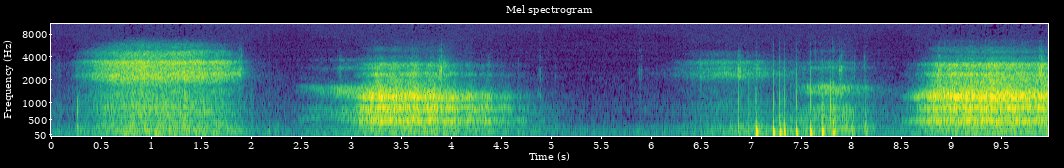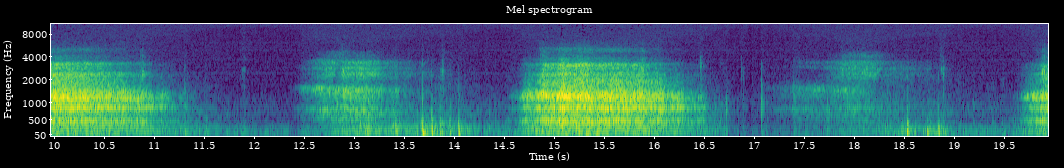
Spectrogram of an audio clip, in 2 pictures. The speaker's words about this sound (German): Und wenn ich das ganz bewusst mache, ist es vielleicht eine Hilfe, wenn ich mit der Nase einatme und mit dem Mund ausatme. Jeden einzelnen Atemzug tief atmen.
